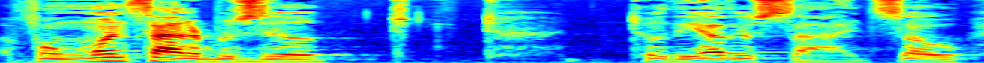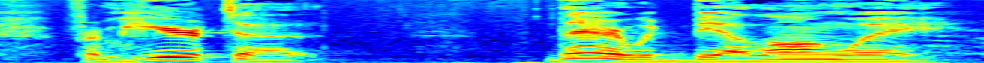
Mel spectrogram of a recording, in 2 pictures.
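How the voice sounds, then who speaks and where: A middle-aged man with a Texas accent, a missionary telling a church congregation about his work and answering questions in a folksy, halting way with many restarts. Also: mid-range voice.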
